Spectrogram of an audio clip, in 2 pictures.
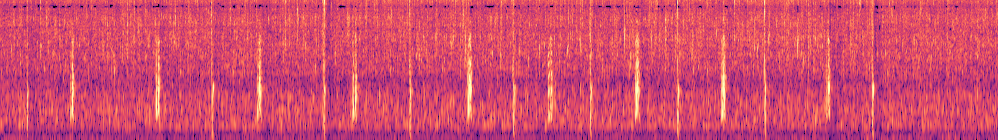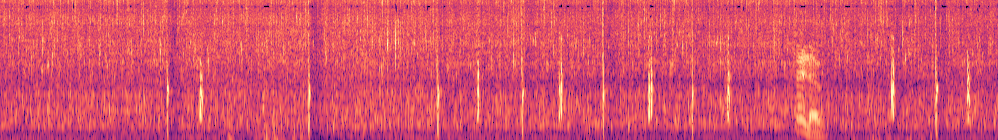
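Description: Water drips steadily with short, bright plops.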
